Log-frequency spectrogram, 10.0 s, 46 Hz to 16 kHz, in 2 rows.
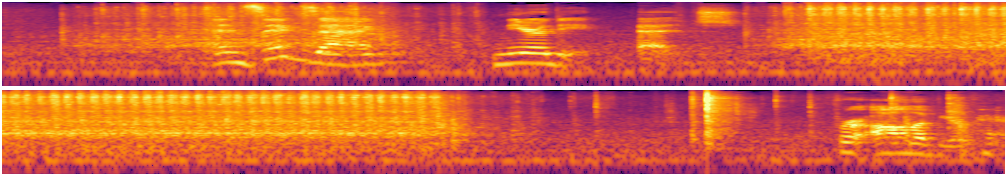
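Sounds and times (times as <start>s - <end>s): sewing machine stitching: 0.4s - 2.4s, 3.8s - 7.6s.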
